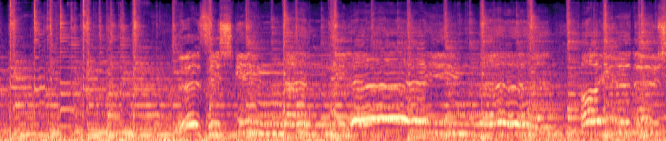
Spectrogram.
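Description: Three acoustic guitars strummed together in a steady rhythm. A man's singing voice comes in over them about two seconds in and carries on through most of the rest.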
